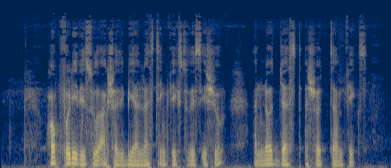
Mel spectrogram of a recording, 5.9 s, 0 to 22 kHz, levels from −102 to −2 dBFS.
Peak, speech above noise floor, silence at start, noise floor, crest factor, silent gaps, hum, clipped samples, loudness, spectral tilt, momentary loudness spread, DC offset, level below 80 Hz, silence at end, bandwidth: -12 dBFS; 28 dB; 0.45 s; -60 dBFS; 22 dB; none; none; under 0.1%; -33 LUFS; -5.5 dB/octave; 13 LU; under 0.1%; -52 dBFS; 0.4 s; 14 kHz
